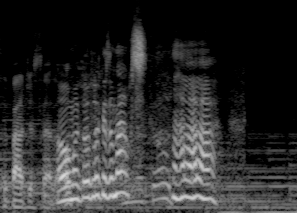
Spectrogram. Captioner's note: laughs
